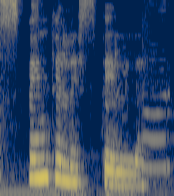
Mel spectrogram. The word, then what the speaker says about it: Spente le stelle: Spente le stelle? Am I close? – Very close. Spente le stelle.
